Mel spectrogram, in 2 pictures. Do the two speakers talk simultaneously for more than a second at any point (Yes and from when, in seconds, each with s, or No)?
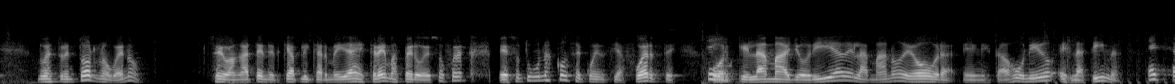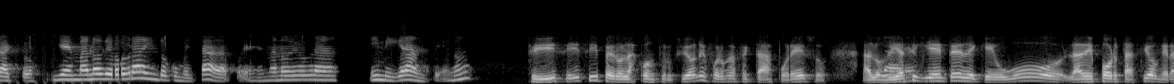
No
